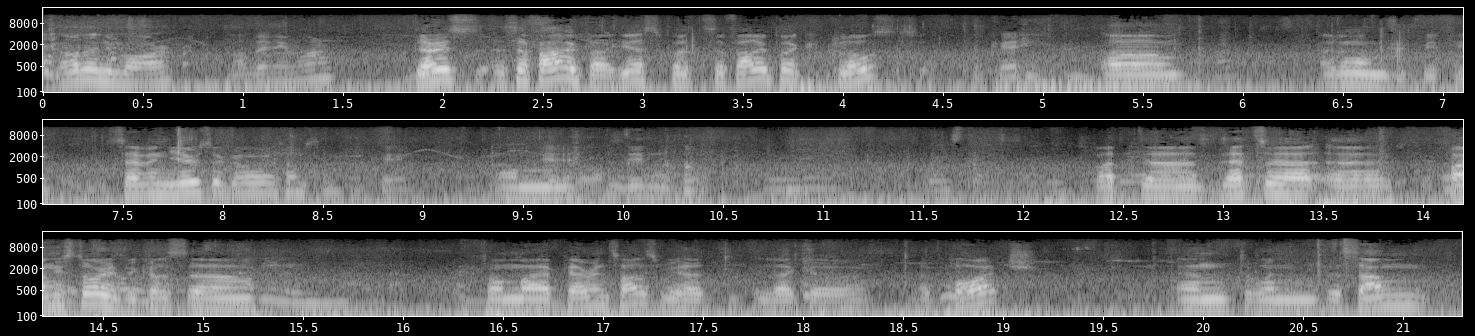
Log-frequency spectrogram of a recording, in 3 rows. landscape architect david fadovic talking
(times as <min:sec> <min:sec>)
0:00.0 0:05.8, 0:06.4 0:10.4, 0:16.3 0:19.2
